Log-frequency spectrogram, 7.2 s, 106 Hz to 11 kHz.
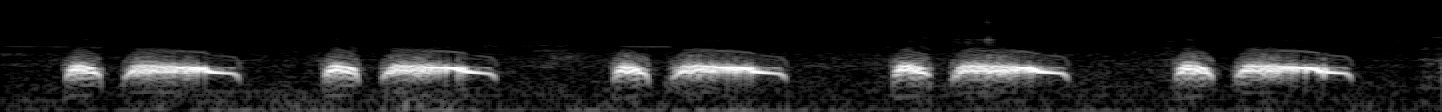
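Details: Spotted dove call used to stimulate other doves to call back: a short coo then a longer, falling, drawn-out coo, paired phrases repeated about every 1.4 seconds, steady and clear.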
